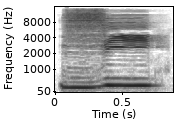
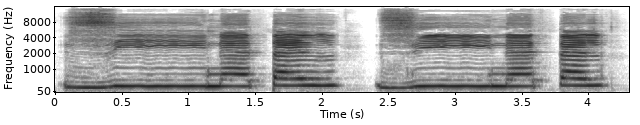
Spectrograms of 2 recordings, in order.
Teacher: Hujung lidah sentuh gigi bawah. Ada huruf zai dan ada bunyi lebah tu.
